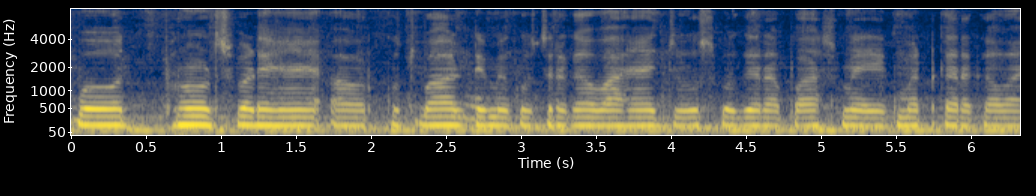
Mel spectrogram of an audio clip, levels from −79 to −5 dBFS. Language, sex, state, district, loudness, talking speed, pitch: Hindi, female, Rajasthan, Bikaner, -16 LUFS, 200 wpm, 150 Hz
